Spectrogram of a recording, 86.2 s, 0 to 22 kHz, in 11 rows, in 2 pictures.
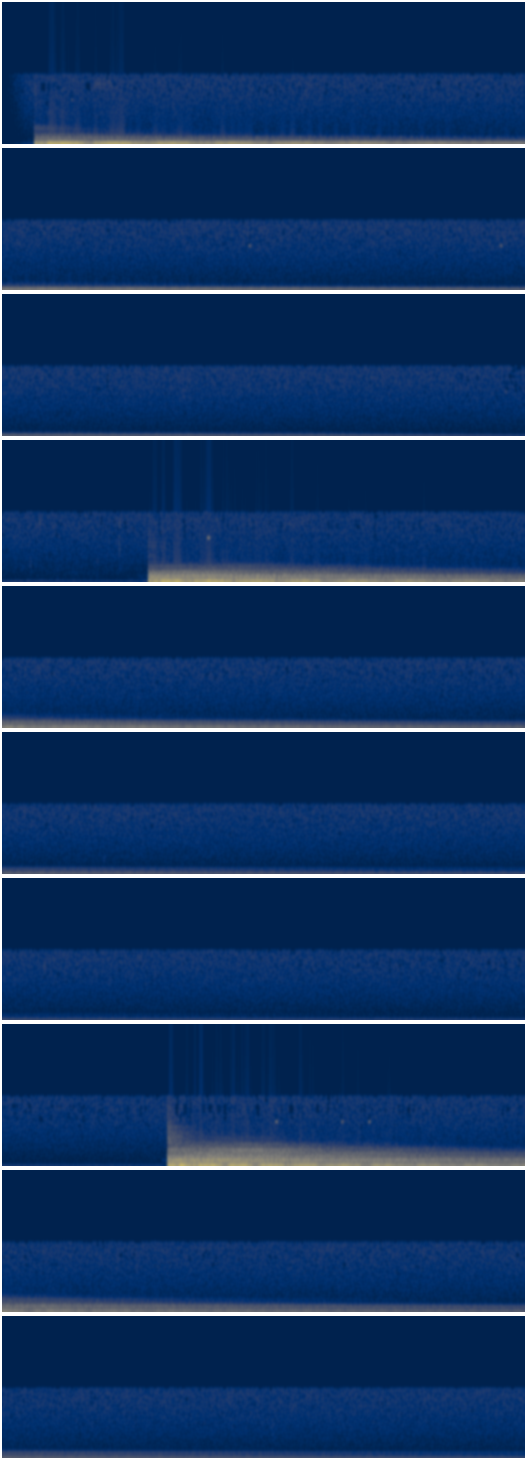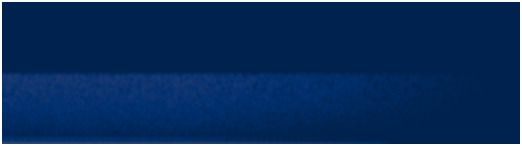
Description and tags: Gongi, lyönti / Gong, 51", metal, low, three hits, each becoming louder
Gongi, 51", metalli, matala ääni, kolme lyöntiä, voimakkuus kasvaa.
Äänitetty / Rec: Analoginen nauha / Analog tape
Paikka/Place: Yle / Finland / Tehostearkisto, studio / Soundfx archive studio
Aika/Date: 1987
